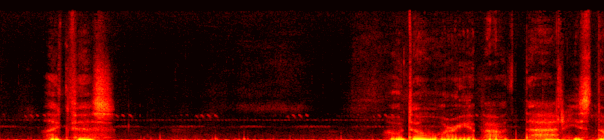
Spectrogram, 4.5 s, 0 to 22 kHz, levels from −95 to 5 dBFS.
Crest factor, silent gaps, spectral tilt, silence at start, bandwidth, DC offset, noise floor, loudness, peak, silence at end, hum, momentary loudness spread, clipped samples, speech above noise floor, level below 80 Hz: 18 dB; none; -6.5 dB/octave; 0.1 s; 19.5 kHz; under 0.1%; -54 dBFS; -30 LUFS; -12 dBFS; 0 s; none; 13 LU; under 0.1%; 27 dB; -42 dBFS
